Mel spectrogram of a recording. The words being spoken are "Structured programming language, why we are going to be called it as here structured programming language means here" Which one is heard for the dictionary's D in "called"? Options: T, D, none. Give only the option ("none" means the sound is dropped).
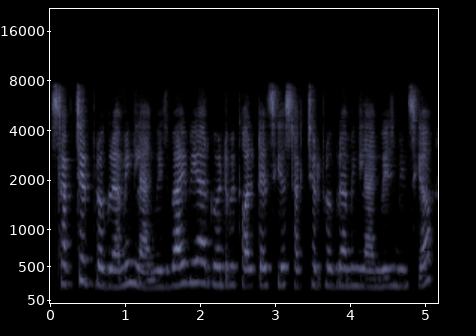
none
